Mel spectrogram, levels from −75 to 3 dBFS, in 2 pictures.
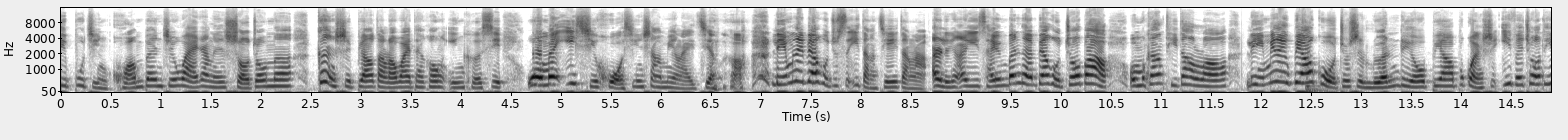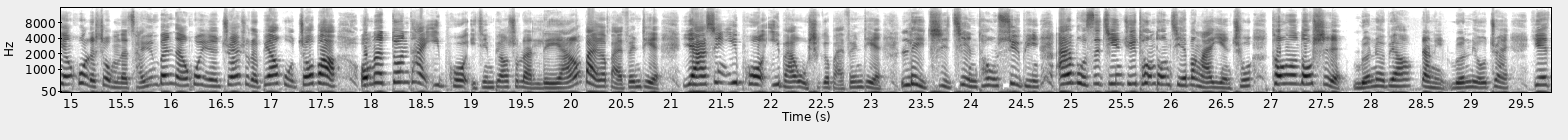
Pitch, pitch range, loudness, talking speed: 275 Hz, 230-350 Hz, -13 LUFS, 325 characters per minute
